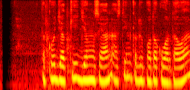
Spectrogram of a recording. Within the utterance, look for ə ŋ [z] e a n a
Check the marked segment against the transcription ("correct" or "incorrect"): incorrect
